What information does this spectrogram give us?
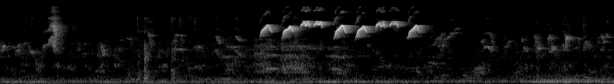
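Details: Cinereous tit, a cage bird used as a master recording to train others: a brisk string of about eight high, rising chirps lasting under two seconds, framed by faint ticking and soft chatter.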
